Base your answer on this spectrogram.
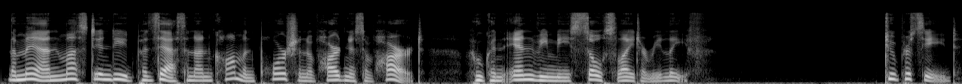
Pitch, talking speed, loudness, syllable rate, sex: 195 Hz, 130 wpm, -18 LUFS, 4.3 syllables/s, female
